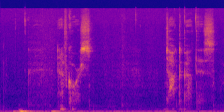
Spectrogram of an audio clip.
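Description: A man whispering softly in short phrases, with one low thump about half a second in.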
